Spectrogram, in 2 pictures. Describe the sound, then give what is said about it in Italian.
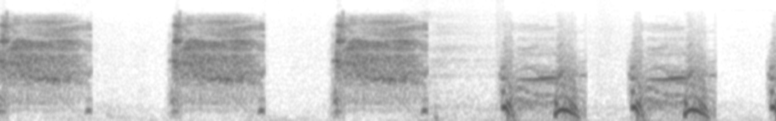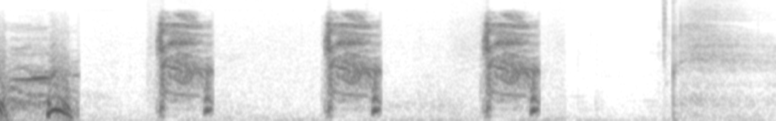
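A long series of sharp, dry coughs, each a brief harsh burst evenly spaced with short pauses between, some carrying a hoarse, throaty rasp, with no talking. “abbiamo anche una differenza tra la tosse secca e la tosse grassa. Io direi, se in regia mi mandano la tosse secca, l'ascoltiamo.”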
